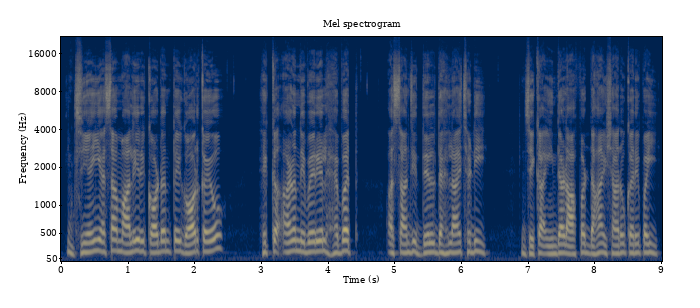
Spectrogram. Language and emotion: Sindhi, fearful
